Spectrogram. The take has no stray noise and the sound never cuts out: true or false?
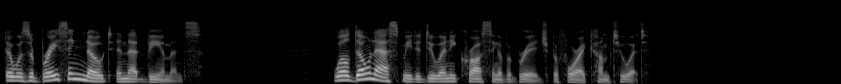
true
